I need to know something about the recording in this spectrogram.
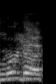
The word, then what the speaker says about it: Smurduck: I will Smurduck attempt- rhymes with Churduck.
